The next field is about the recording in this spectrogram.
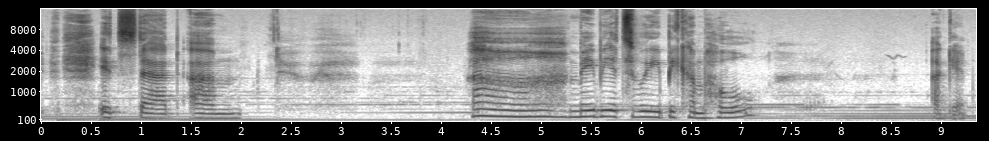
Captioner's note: laughs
